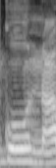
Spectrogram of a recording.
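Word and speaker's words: cone: सी को का पढ़ा जाएगा, ओ को ओ पढ़ा जाएगा, एन को ना पढ़ा जाएगा और लास्ट में ई है इसको साइलेंट किया जाएगा।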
